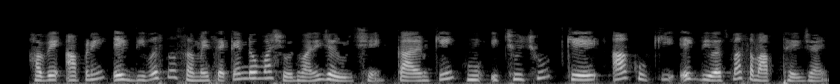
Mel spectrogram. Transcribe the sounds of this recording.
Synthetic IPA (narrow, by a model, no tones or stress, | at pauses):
həʋeʔapɽ̃eːk̚d̪iʋəsnũsəməjsekeɳɖomãʃod̪ʱʋanid͡ʒəɾuɾt͡ʃʰekaɾəɳkeɦũitːʃʰũt͡ʃʰũkeakukiʔek̚d̪iʋəsmãsəmap̚t̪ʰːəid͡ʒaj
